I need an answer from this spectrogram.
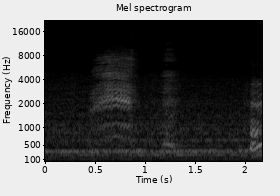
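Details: Pet cat Daisy, talkative house cat, chatting with her owner indoors: a high, thin meow around two-thirds of a second long, a faint second call, then a short rising note at the end, with the owner's soft voice between.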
